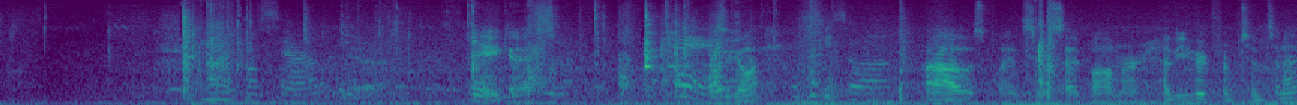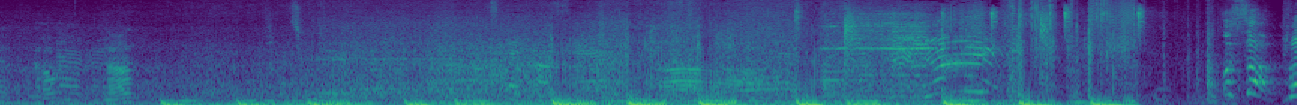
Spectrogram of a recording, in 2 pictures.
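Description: Young men talk with each other.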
